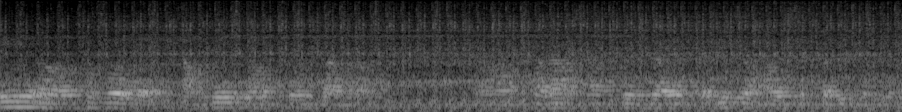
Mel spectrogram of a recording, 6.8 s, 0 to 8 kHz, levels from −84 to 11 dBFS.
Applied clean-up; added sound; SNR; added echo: none; Engine / Mechanisms; 7 dB; reverberation time 1.0 s.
